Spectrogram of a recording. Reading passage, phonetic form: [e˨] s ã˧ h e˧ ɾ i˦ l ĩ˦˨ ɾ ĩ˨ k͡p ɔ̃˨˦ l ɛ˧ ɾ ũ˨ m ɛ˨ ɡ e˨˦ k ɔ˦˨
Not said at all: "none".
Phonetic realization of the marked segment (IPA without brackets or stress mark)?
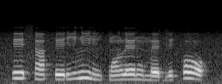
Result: e˦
